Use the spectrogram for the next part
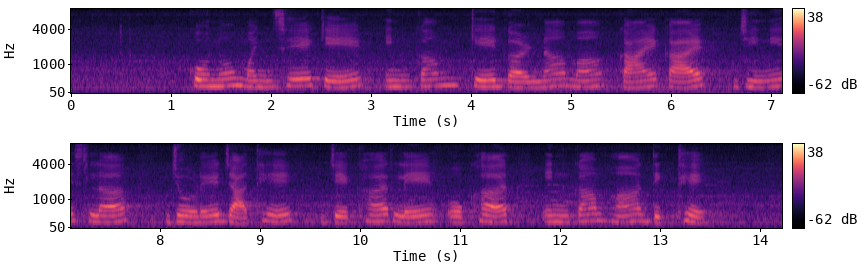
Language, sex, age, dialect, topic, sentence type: Chhattisgarhi, female, 18-24, Central, banking, statement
